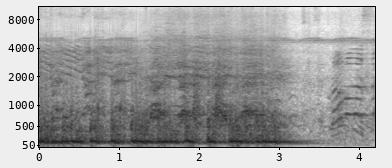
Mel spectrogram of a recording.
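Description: A huddled group of men chanting and shouting together in a steady rhythm, breaking off about three seconds in. Near the end a single high, held note rises in and holds.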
